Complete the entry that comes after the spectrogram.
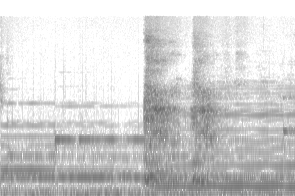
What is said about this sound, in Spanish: Tisis, ¿no le escuchas toser? No hace falta tener ningún poder para saberlo, hermana.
